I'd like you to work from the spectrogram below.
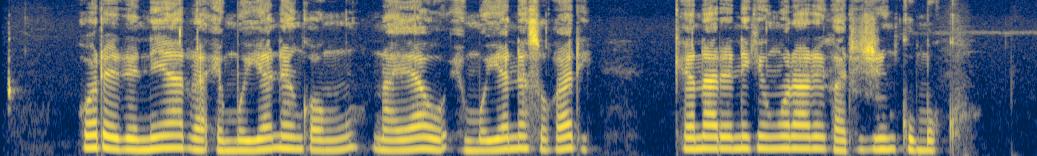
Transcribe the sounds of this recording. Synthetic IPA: ɔ˦ɾɛ˨ɾɛ˨nɪ˦ja˦ra˨ʔɛ˨mo˨ia˦nɛ˦ŋkɔ˨ŋu˦na˨ja˦o˨ʔɛ˨mo˨ia˦nɛ˦so˨kaɾi˨ | kɛnaɾɛ˦ni˦ki˦ŋo˦ɾaɾe˦ka˨ɾi˦ɾi˦ŋ̩kumo˦kɔ̥˨

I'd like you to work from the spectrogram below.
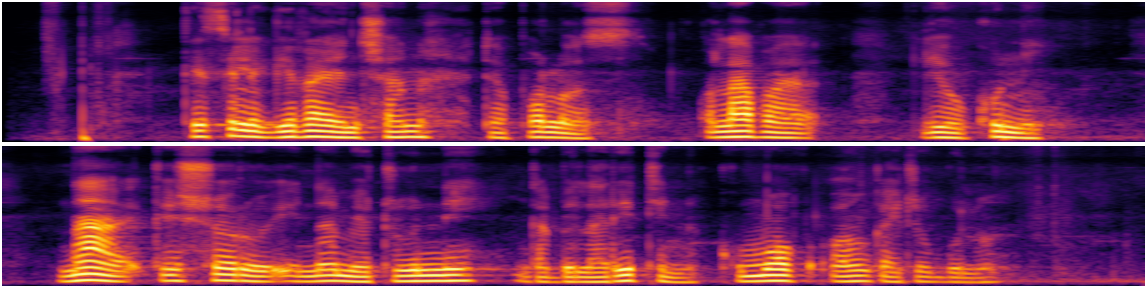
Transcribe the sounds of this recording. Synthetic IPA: ke˦sɪ˦lɪ˨ɡɪ˦ɾa˦ɛ˨nt͡ʃa˦ntɛ˨pɔ˦lɔ˨s | ɔ˨la˦pa˨ | li˨o˨ku˦ni˨ | na˦ke˦ʃɔ˦ɾo˨i˨na˦me˨tu˦nɪ˦ŋɡa˨be˨la˨ɾi˦ti˨nkʰu˦mɔ˦kɔ˨˦ŋka˨i˨to˦bu˨lo˦

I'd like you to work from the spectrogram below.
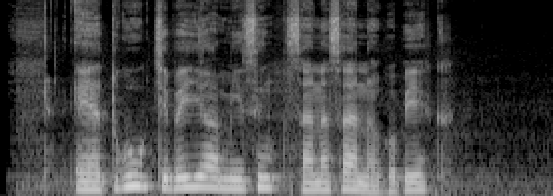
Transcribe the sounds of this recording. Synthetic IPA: ɛ˨tu˦ku˦k̚t͡ʃe˦be˦jɔ˦mi˦si˦ŋsa˧na˧sa˦nɔ̰˨ko˧pe˦k

